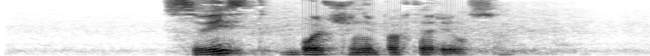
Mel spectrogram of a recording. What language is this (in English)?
Russian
